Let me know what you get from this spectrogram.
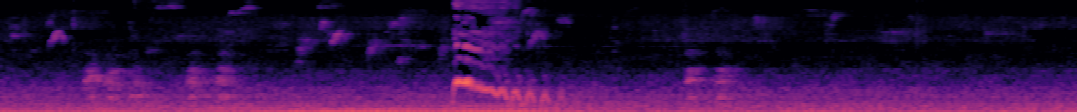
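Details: A single harsh raccoon bark, abrupt and falling in pitch over about a second, amid low steady background noise and a few faint bird notes.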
